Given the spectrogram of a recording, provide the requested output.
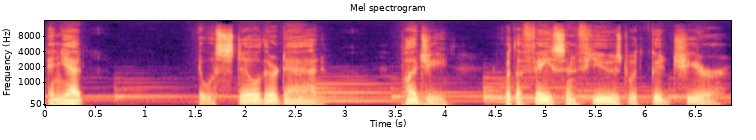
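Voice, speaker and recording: A man's voice: fairly low pitch, slow pace, vocal fry, over music. A man narrating a scripted horror story.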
